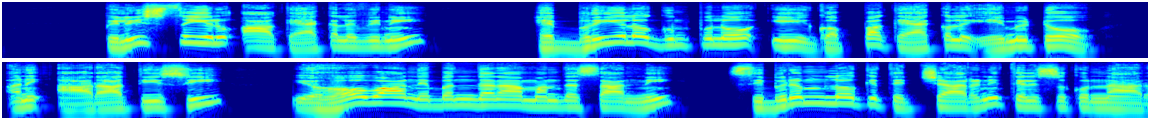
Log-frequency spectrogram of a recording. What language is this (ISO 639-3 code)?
tel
